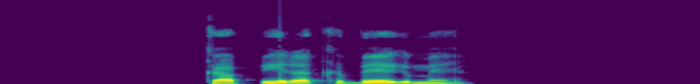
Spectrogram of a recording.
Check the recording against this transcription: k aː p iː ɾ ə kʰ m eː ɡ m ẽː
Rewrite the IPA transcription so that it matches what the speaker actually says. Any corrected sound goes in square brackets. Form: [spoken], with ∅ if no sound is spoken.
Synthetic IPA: k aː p iː ɾ ə kʰ [b] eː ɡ m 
